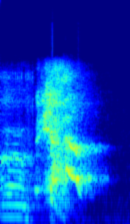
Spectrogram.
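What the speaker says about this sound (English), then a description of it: "Probably sneezing." One sharp sneeze bursts out close and loud, opening with a short vocal intake and followed by brief silence.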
